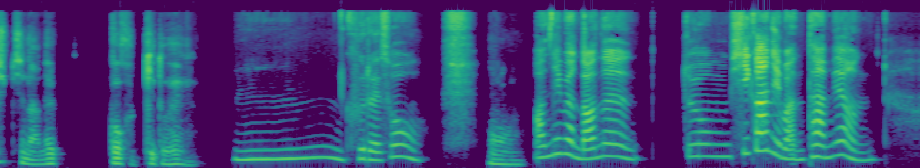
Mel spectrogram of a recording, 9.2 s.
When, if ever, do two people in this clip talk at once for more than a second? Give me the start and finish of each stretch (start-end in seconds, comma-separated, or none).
none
